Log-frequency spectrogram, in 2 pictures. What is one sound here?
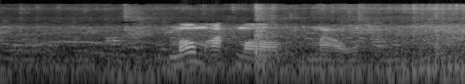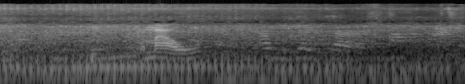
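A motorbike drives past.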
